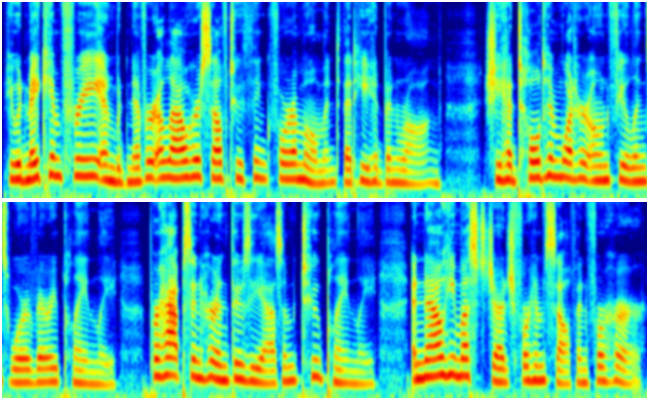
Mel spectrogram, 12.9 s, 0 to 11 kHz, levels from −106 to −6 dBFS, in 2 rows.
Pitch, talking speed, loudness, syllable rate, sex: 205 Hz, 210 wpm, -21 LUFS, 5.2 syllables/s, female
